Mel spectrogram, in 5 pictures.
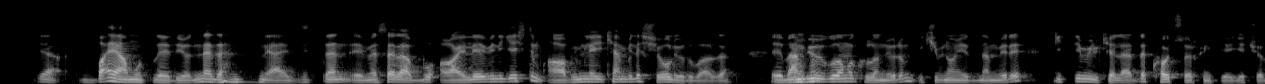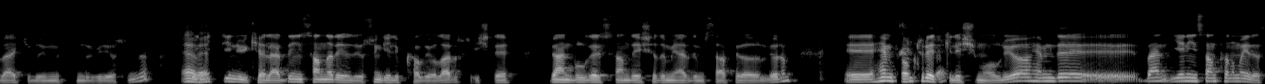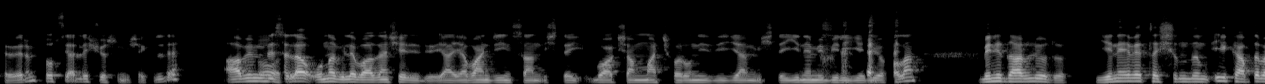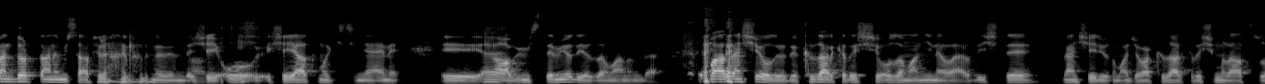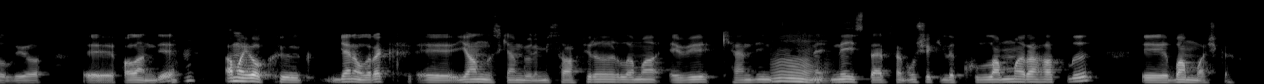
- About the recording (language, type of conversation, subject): Turkish, podcast, Yalnızlık hissi geldiğinde ne yaparsın?
- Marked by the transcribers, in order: in English: "Coachsurfing"; other background noise; laugh; laughing while speaking: "ağırladım evimde"; chuckle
